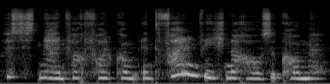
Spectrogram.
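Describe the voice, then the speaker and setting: An actress playing a haughty, dreamy, easily offended fairy-tale princess in a German radio play, with theatrical, self-important sighs. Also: female voice, sits high, normal speed, a little mellow, lightly acted. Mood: distressed.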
